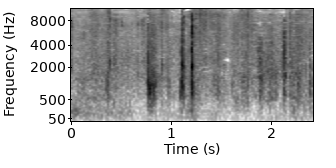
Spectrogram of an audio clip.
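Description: Footsteps of someone walking across a rough grass paddock, a few uneven steps standing out about a second in.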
